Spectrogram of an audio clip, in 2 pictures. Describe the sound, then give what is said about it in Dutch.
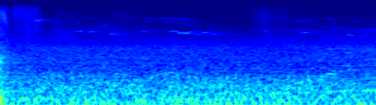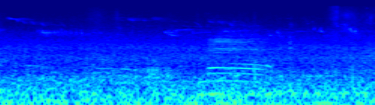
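A goat gives a single short, wavering bleat partway through, set against a steady outdoor farmyard hum on a sunny day, with a few faint bird chirps in the background. “Een van de geiten klimt bovenop een tafel.”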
